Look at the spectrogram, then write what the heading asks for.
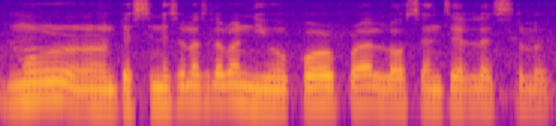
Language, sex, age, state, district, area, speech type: Assamese, male, 30-45, Assam, Golaghat, urban, spontaneous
